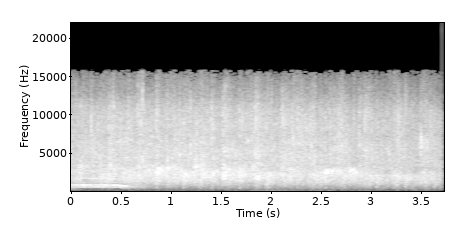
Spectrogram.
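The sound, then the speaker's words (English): Audience applause for online live streamers: dense, steady clapping from a large crowd holds at an even level throughout. “So let's welcome our online streamers. Come on, let's give them a big hand.”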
